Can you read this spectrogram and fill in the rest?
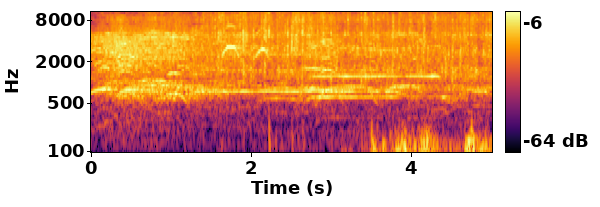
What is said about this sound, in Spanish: Dame un aplauso más grande, por favor.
